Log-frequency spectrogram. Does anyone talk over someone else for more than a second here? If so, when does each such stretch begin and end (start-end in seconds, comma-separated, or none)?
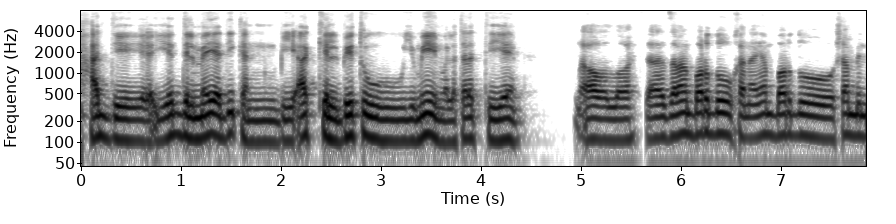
none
